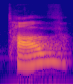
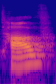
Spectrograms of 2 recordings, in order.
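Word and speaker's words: tau: they would pronounce it Tav it's kind of like the word even though we have a v to help it out mauve the color mauve that's kind of how it sounds there are some circumstances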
